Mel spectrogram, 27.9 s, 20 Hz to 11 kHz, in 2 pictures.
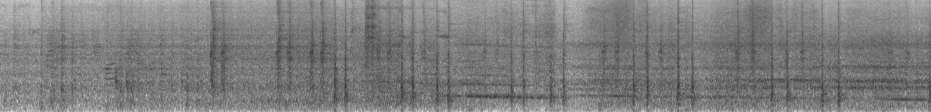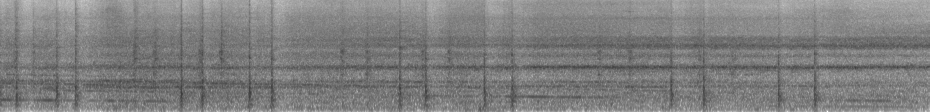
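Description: TWR 70-000 series electric train pulling into the station and slowing. Its wheels clack over rail joints and points, irregular and loud, under a whine from the motors that falls in pitch as it brakes. A steady high-pitched tone comes in toward the end.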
